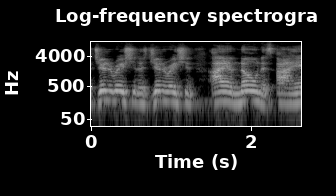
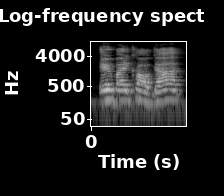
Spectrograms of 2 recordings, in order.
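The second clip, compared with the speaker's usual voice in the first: normal talking voice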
